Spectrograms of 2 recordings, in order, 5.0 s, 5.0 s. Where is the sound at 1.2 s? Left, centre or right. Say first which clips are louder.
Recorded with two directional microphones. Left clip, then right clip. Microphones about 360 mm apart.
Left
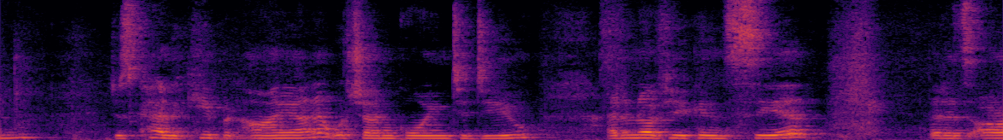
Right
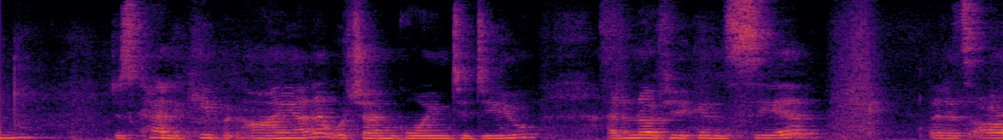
Left 1 dB; centre.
